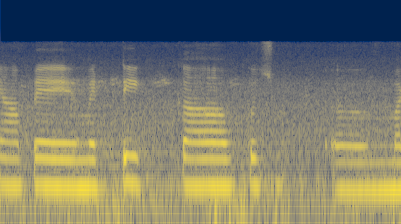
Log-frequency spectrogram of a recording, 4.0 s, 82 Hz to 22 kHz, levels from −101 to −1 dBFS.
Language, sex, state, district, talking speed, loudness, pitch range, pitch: Hindi, female, Bihar, Patna, 105 wpm, -15 LUFS, 195-215 Hz, 210 Hz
